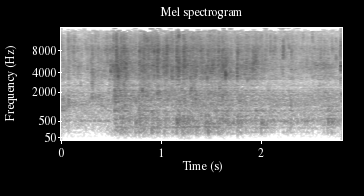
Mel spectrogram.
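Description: Homemade turkey stock poured through a small mesh strainer, a continuous close splashing pour of liquid that starts abruptly and runs steadily to the end.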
